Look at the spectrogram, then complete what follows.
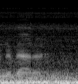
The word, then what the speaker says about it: Nevada: the state name correctly Nevada Nevada Nevada it's like Nebraska you say it you pronounce it like you do Nebraska but sometimes I still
